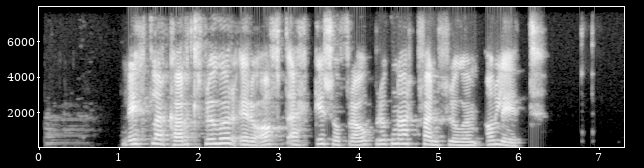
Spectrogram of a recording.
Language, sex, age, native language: Icelandic, female, 40-49, Icelandic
